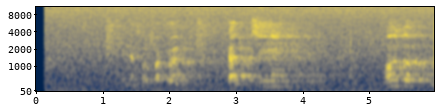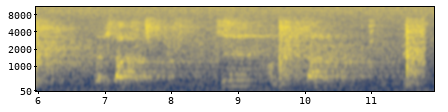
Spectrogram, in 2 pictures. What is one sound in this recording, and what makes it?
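A man speaks calmly, explaining, in a large echoing hall.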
